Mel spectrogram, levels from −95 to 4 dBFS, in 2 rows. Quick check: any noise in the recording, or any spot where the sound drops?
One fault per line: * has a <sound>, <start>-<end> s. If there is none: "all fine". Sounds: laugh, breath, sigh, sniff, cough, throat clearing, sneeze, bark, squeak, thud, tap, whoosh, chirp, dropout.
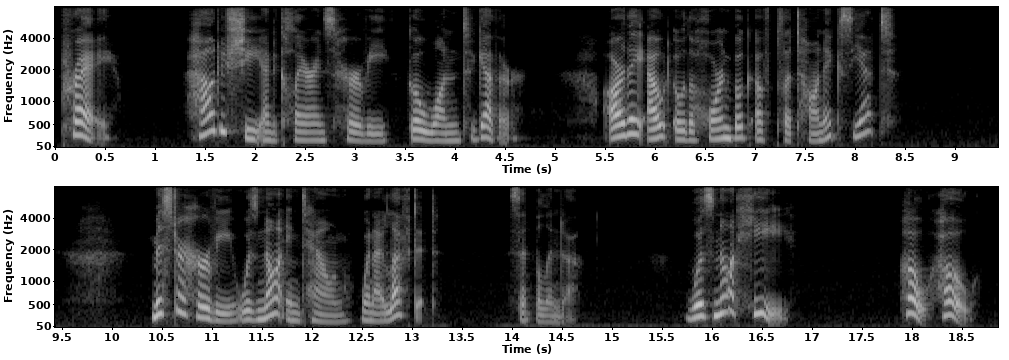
all fine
